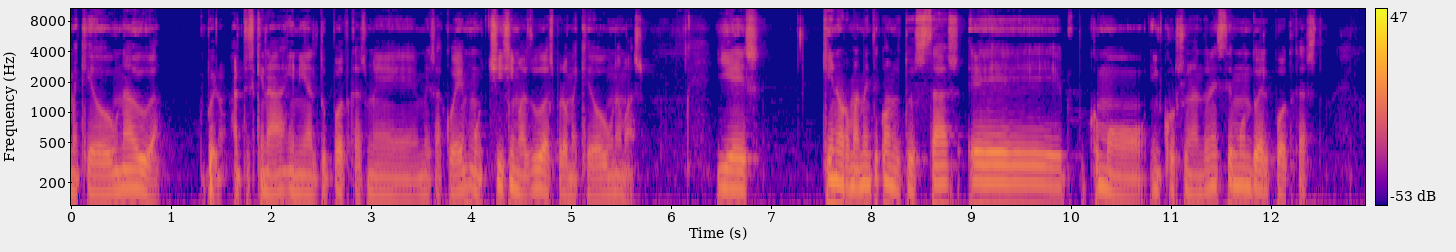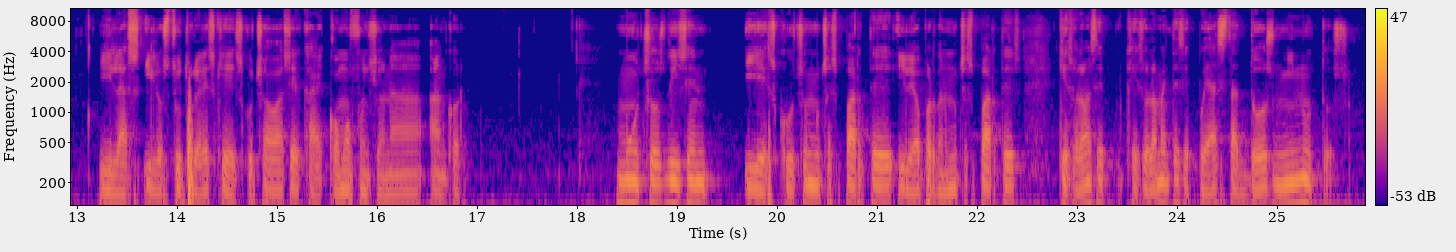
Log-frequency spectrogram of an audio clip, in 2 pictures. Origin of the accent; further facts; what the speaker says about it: Colombia; yo soy de aquí de Colombia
